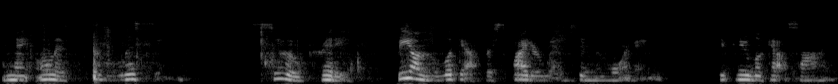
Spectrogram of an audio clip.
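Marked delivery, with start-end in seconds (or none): none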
